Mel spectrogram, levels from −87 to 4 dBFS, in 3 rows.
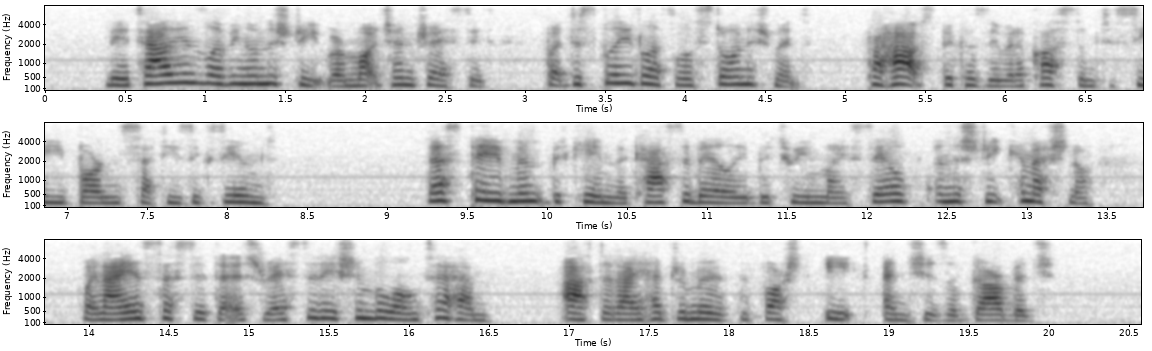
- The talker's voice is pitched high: Yes, high, 230 Hz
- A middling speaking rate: Yes, average, 155 wpm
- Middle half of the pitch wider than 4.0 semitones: No, average, 3.6 semitones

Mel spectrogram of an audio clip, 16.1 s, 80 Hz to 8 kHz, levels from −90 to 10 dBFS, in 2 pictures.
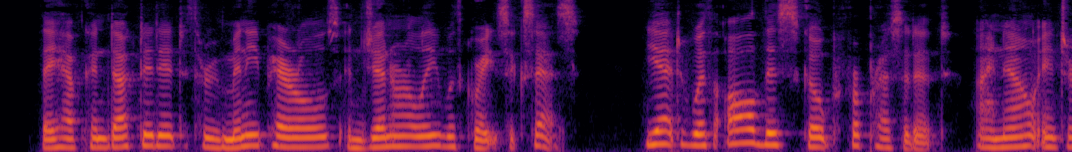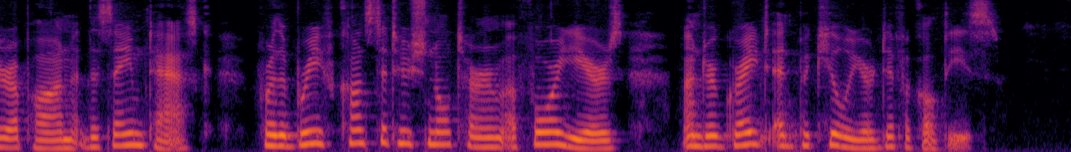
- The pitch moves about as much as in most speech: Yes, average, 3.6 semitones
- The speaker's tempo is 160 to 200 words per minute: No, average, 145 wpm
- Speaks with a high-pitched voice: Yes, high, 195 Hz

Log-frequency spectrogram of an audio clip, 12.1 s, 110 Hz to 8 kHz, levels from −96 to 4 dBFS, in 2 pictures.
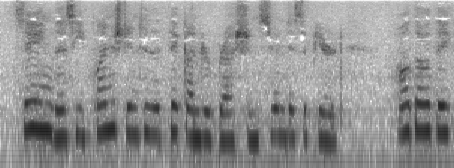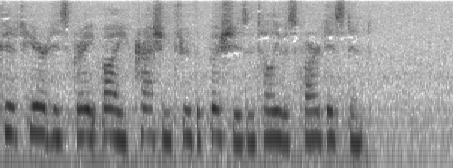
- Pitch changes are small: Yes, narrow, 2.3 semitones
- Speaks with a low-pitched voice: No, high, 245 Hz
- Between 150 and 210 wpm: No, slow, 135 wpm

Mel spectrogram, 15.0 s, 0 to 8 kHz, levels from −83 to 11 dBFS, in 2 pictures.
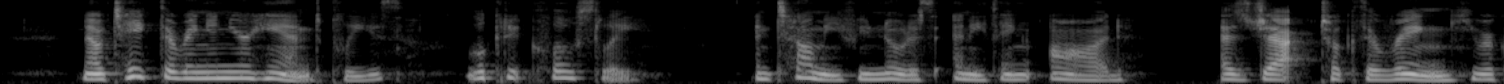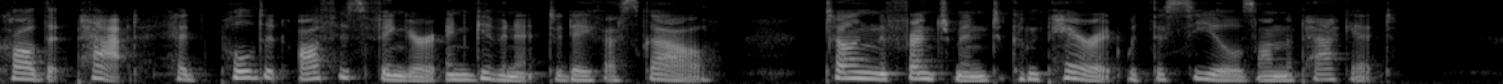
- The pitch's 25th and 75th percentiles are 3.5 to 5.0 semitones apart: Yes, average, 4.4 semitones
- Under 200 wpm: No, fast, 205 wpm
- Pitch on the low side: No, high, 190 Hz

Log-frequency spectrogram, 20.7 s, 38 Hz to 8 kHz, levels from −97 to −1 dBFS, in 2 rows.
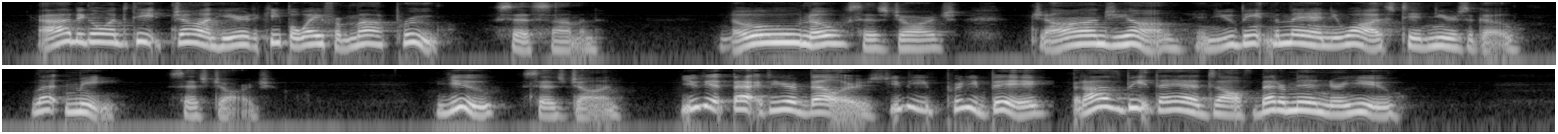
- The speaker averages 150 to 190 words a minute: Yes, average, 170 wpm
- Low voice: No, high, 225 Hz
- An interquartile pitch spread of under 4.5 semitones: No, wide, 5.5 semitones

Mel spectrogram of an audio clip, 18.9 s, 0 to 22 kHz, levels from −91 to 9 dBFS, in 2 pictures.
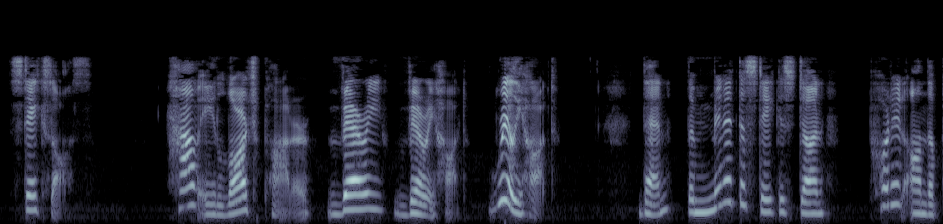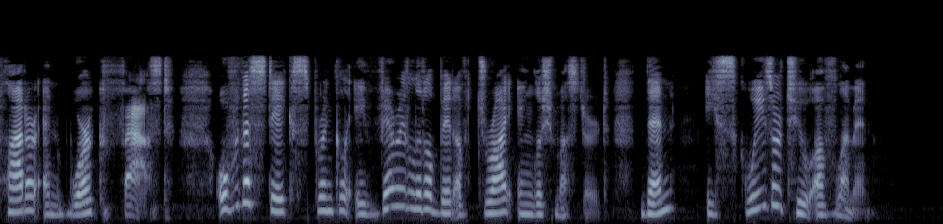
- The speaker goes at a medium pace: Yes, average, 145 wpm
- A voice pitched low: No, high, 220 Hz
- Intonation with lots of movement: Yes, wide, 6.4 semitones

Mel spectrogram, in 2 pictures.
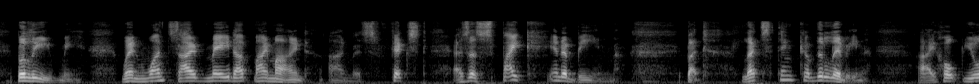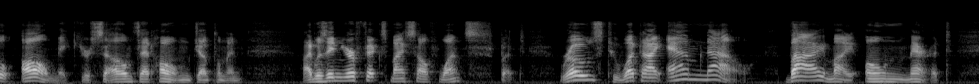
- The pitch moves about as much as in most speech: No, wide, 6.4 semitones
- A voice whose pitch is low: No, medium, 150 Hz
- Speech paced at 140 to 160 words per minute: Yes, average, 155 wpm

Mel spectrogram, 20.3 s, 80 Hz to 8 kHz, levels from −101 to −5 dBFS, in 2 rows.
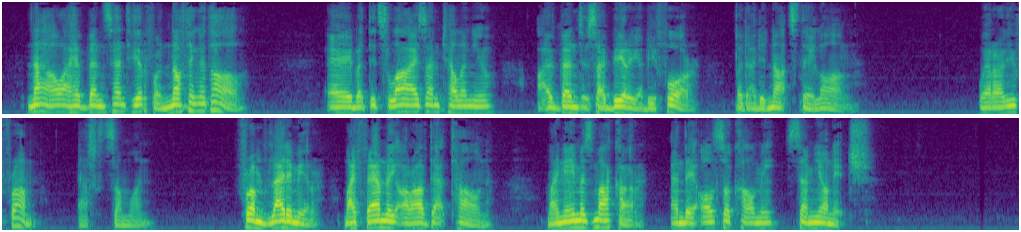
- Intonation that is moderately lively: Yes, average, 4.1 semitones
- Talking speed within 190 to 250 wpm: No, average, 155 wpm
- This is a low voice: Yes, low, 115 Hz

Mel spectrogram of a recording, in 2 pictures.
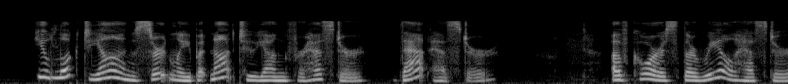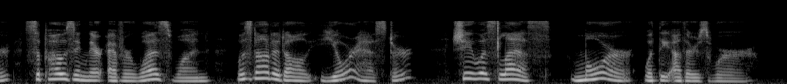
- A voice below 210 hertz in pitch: Yes, high, 190 Hz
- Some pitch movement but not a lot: No, wide, 5.7 semitones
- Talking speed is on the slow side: Yes, slow, 120 wpm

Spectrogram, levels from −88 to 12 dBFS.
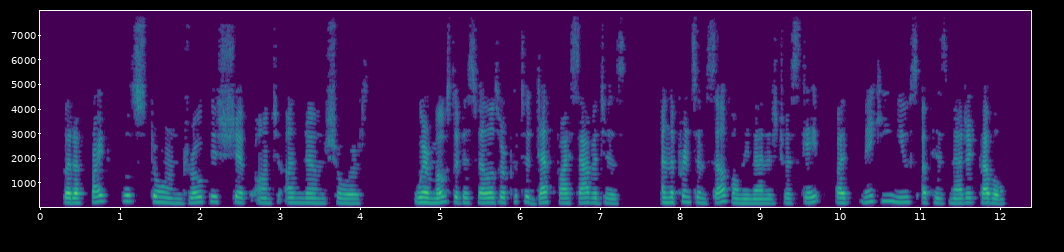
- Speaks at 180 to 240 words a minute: Yes, average, 185 wpm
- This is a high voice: Yes, high, 195 Hz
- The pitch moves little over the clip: Yes, narrow, 2.2 semitones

